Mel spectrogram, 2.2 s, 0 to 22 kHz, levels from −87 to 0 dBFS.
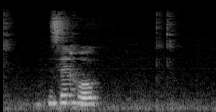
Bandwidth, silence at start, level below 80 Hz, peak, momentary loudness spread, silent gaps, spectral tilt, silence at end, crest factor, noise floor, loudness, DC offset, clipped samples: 16 kHz; 0.05 s; -60 dBFS; -12 dBFS; 24 LU; none; -4.5 dB/octave; 0.45 s; 20 dB; -52 dBFS; -29 LUFS; under 0.1%; under 0.1%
